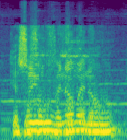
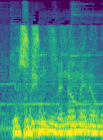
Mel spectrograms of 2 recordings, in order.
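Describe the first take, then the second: No difference in how they are said.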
